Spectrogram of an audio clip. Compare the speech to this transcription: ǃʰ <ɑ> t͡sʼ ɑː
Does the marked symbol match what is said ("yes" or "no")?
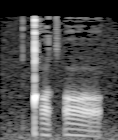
yes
